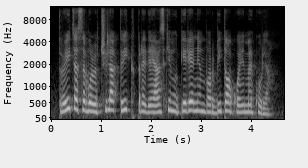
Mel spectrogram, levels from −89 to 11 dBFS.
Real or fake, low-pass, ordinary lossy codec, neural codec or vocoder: fake; none; none; codec, 24 kHz, 1 kbps, SNAC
